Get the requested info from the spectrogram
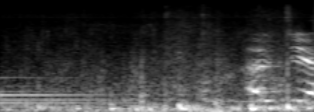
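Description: The last sung chord of a children's choir fading away in the hall, then faint stage and audience noise. Near the end a high child's voice starts, with a swooping pitch.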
